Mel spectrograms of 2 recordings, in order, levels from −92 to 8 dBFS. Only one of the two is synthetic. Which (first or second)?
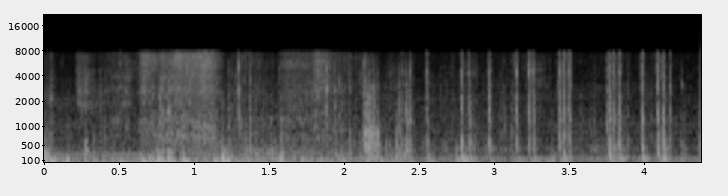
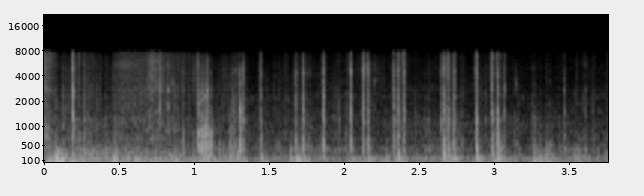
second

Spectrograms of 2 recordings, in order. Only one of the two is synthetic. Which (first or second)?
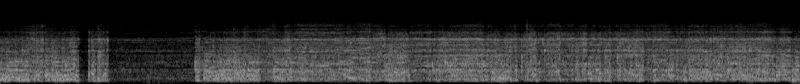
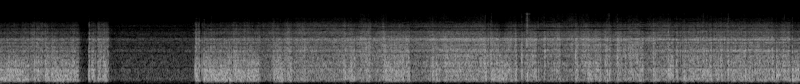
first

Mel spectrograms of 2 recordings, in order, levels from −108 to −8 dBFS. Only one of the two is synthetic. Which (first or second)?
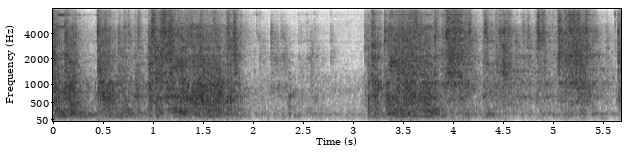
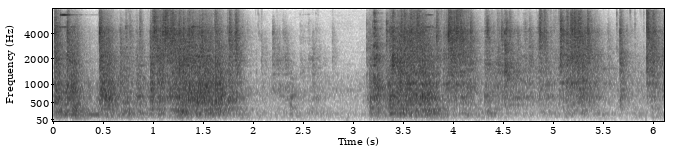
first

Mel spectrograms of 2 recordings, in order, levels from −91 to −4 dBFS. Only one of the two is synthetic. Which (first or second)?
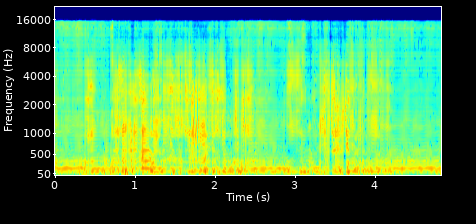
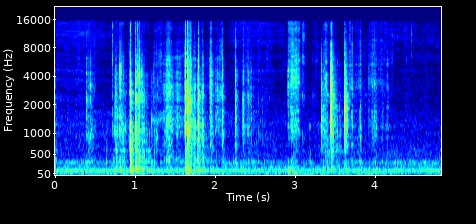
first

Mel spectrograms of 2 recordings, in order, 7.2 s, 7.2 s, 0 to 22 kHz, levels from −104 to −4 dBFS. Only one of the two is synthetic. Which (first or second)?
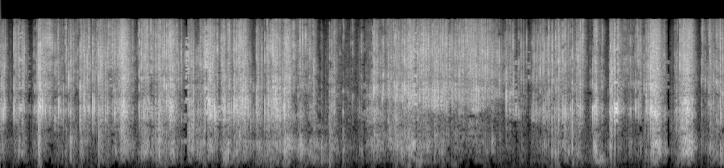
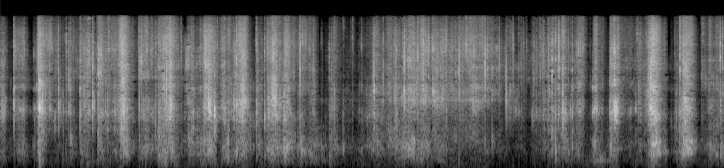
second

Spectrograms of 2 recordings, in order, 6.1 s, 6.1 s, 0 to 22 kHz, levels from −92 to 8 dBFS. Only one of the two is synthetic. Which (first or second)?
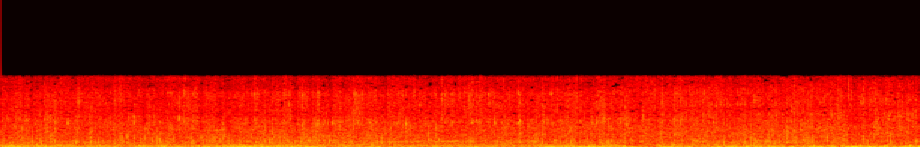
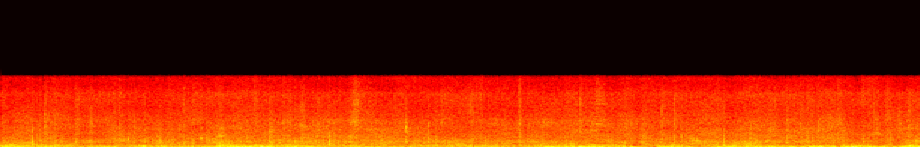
second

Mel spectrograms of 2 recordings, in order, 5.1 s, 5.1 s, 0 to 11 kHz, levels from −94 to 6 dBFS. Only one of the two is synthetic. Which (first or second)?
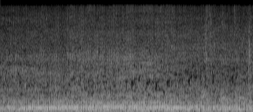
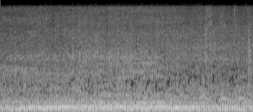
first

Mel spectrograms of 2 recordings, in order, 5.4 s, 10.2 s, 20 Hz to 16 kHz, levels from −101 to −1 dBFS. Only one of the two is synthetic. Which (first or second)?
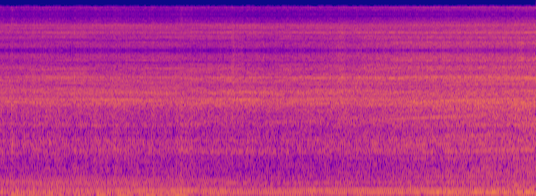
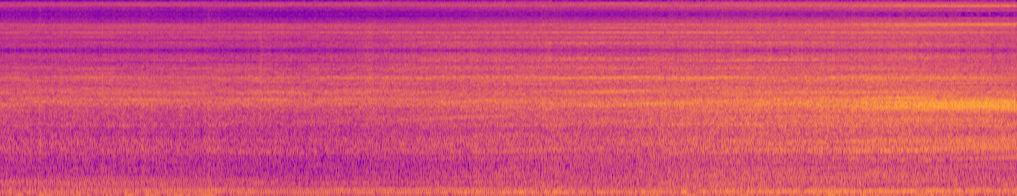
second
